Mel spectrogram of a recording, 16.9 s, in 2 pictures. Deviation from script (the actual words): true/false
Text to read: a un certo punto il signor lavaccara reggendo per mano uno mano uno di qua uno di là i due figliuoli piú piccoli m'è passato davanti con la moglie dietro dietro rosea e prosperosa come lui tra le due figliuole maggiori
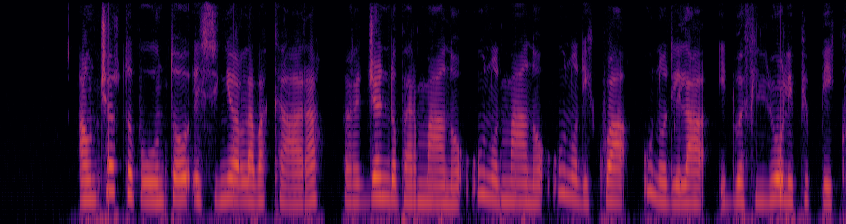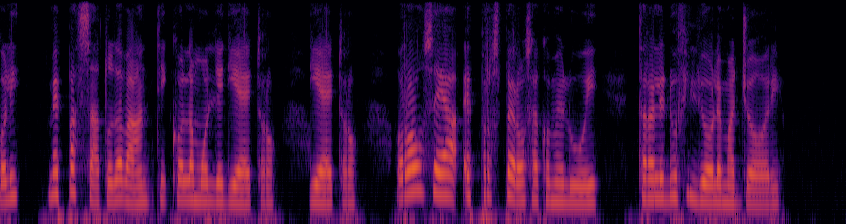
false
